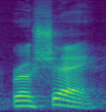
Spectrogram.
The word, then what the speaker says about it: Rocher: Roche. And you should know that because you never pronounce the R's at the end of your words either.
